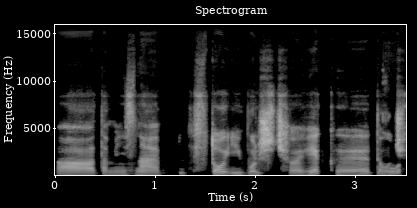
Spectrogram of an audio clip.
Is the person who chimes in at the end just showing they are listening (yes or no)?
no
